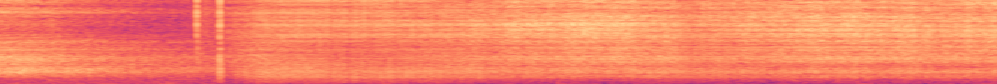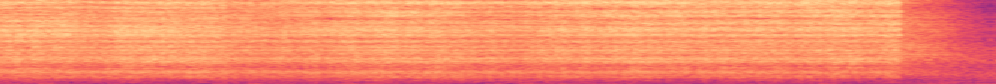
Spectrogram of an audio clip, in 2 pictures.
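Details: Spool-gun MIG welding aluminium on auto-set pulse mode: even, steady buzzing crackle for about six seconds with no sputter or breaks, clean arc. Normal pulsed MIG arc.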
